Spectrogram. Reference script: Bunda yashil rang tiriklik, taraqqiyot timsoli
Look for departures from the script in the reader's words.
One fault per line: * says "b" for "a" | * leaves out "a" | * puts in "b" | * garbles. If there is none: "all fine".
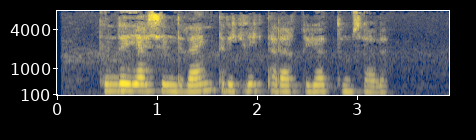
all fine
